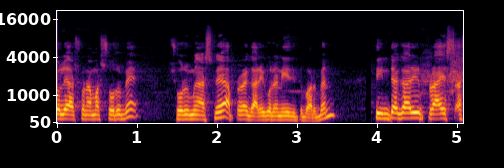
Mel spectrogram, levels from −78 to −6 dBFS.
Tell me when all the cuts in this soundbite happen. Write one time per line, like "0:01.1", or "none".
0:03.8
